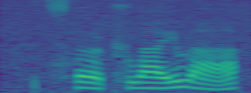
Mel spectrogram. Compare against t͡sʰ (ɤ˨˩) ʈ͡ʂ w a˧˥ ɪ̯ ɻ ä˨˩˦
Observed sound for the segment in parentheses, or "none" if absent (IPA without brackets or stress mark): ɤ˨˩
